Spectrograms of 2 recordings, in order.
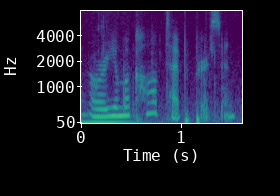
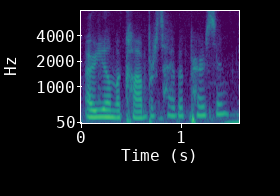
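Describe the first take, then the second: First: Macabre said ma-KAHB, no ending; two syllables. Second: Macabre said ma-CAH-bruh; three syllables. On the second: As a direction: macabre with a sounded final ruh. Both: Shown as a demonstration. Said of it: "would you say macabre or macabre".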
